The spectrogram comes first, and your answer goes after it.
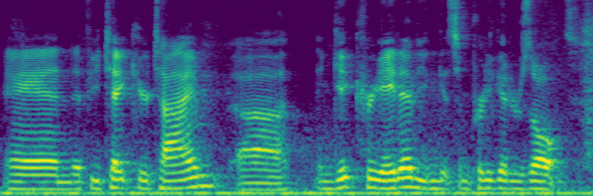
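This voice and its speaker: A man's voice: mid-range voice, moderate pace, heavy background noise. A man, casually explaining a barn repair job on his vlog with lots of fillers. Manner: relaxed and explanatory, with many "uh" and "kinda" fillers. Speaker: carpenter and channel host. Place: outdoors at a farmyard barn and inside a large workshop.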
